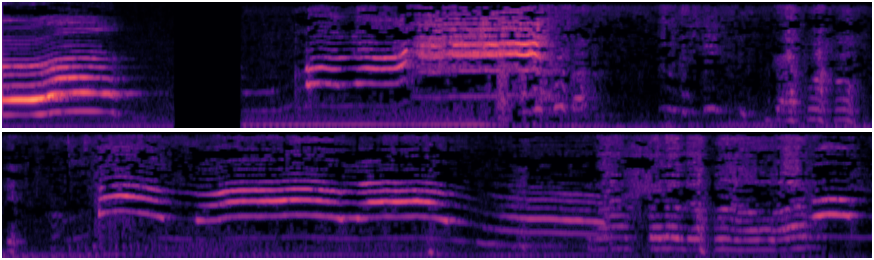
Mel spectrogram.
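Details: Pet cats making drawn-out, wavering meows that rise and fall like speech, several long calls in succession, over background music with a person talking softly.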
